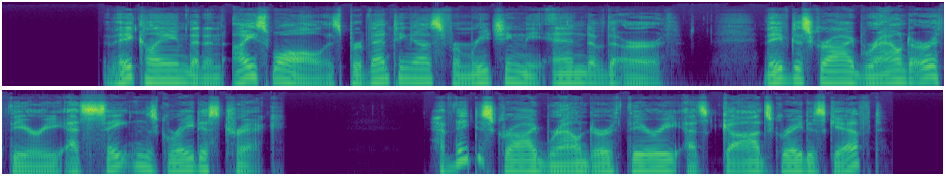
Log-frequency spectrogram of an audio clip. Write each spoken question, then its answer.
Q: Have they described round earth theory as God's greatest gift?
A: No, they haven't described round earth theory as God's greatest gift.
